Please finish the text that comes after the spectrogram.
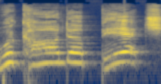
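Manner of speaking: play-acted, high, excited whooping yell. Retelling a yell that woke someone up: retelling a yell. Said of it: "because I yell".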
